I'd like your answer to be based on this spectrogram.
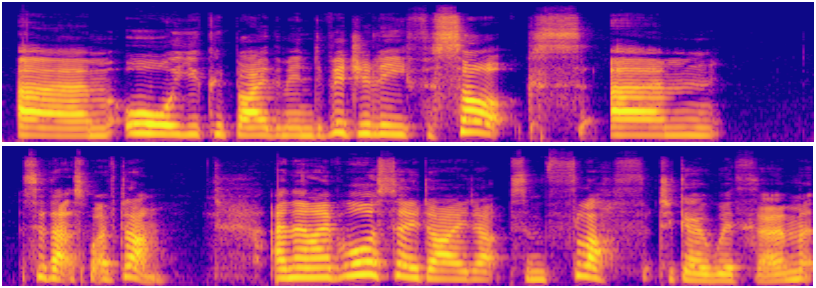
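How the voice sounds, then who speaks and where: A yarn-dyeing vlogger in her thirties chats casually, her voice high-ish and fairly bright. She's got a cold, sounding a little congested with a blocked ear, and she rambles with plenty of ums and self-corrections.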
